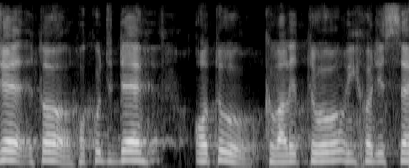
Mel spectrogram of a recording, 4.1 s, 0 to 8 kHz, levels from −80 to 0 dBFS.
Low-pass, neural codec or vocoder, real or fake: 7.2 kHz; codec, 16 kHz, 4.8 kbps, FACodec; fake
